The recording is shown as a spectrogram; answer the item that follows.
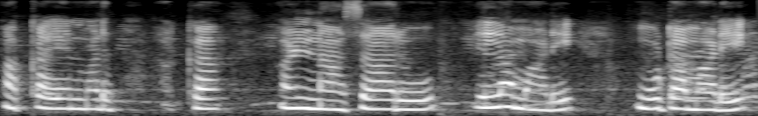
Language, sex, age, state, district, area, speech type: Kannada, female, 45-60, Karnataka, Vijayanagara, rural, spontaneous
